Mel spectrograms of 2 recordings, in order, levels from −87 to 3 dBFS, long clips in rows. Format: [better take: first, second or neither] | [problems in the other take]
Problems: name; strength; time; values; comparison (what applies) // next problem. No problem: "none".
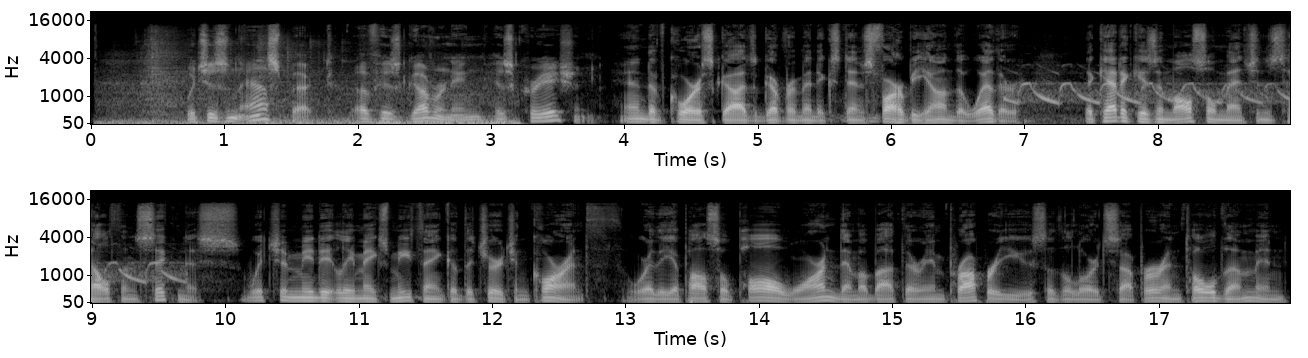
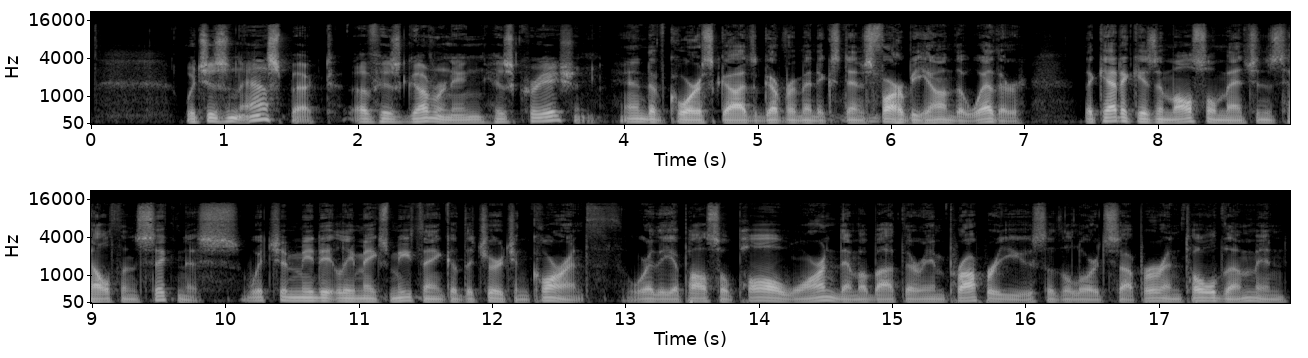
second | footsteps; noticeable; until 3 s; peak 8 dB below the speech // siren; noticeable; from 7 to 9.5 s; peak 7 dB below the speech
